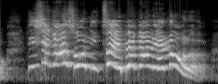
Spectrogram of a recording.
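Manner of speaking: 又高又响地模仿女生大吼命令，语速很快; 尖着嗓子喊出来，像在逼人表态; mock shouted order. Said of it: "然后说". (笑着高声模仿女友大吼下令)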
